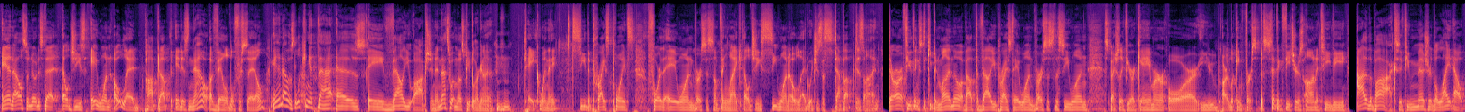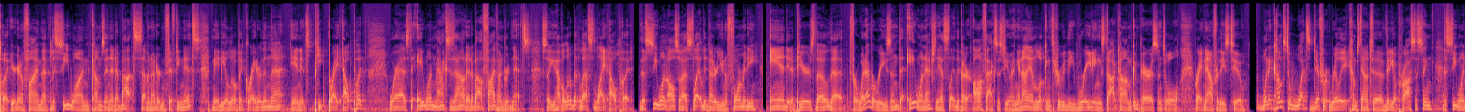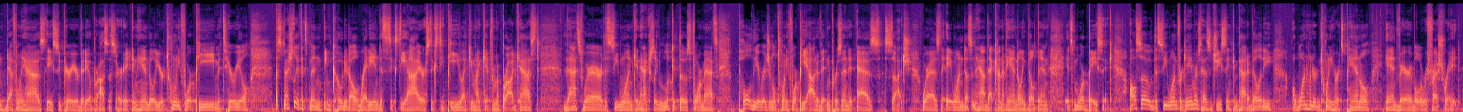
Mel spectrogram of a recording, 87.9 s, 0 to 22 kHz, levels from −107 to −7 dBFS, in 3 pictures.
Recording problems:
squashed, flat; heavily

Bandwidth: 18.5 kHz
